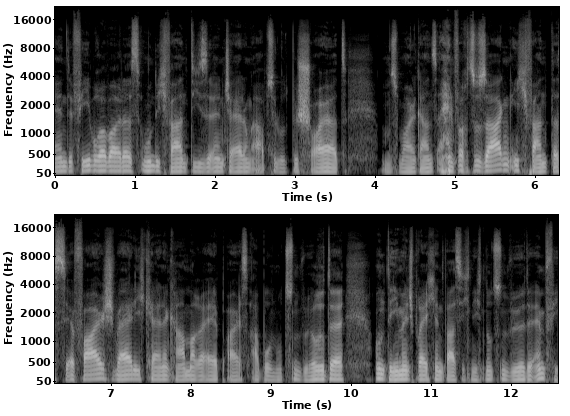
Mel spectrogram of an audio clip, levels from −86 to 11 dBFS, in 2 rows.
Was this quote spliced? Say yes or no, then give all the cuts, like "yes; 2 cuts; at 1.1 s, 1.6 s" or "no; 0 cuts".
no; 0 cuts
